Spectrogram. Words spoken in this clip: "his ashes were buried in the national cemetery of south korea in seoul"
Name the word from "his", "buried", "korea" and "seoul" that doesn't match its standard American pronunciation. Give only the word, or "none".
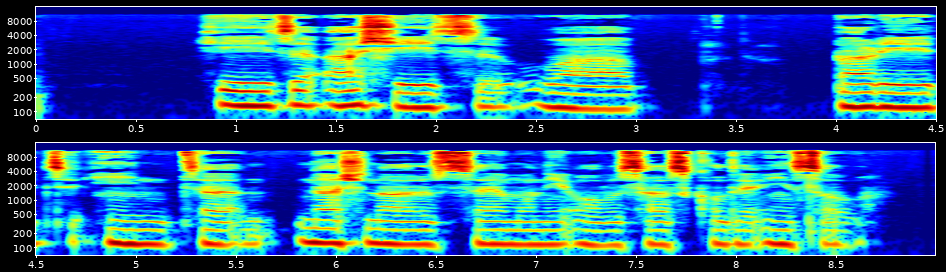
korea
